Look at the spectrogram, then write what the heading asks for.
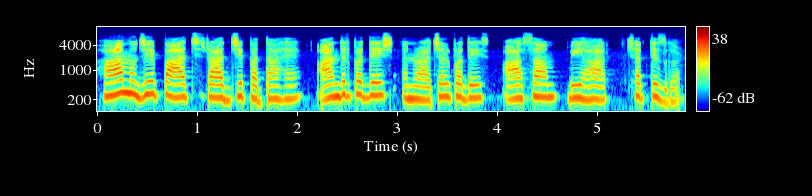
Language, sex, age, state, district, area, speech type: Hindi, female, 30-45, Madhya Pradesh, Jabalpur, urban, spontaneous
